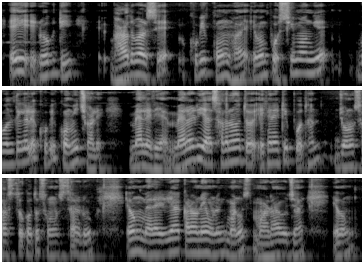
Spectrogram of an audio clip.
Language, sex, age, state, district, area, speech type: Bengali, male, 18-30, West Bengal, Bankura, urban, spontaneous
